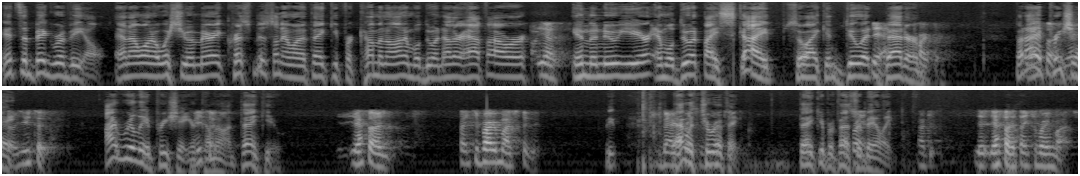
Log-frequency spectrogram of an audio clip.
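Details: Adult male speakers in conversation; normal speech.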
